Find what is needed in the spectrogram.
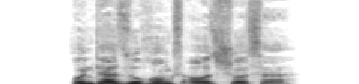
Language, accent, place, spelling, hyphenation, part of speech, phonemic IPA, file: German, Germany, Berlin, Untersuchungsausschusse, Un‧ter‧su‧chungs‧aus‧schus‧se, noun, /ʊntɐˈzuːχʊŋsˌʔaʊ̯sʃʊsə/, De-Untersuchungsausschusse.ogg
- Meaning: dative singular of Untersuchungsausschuss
